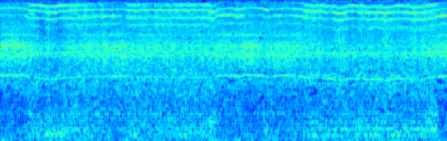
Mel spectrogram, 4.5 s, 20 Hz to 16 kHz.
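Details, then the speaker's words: Steady high-pitched whine with a faint hiss of air and water spray from a high-speed dental handpiece; it cuts a connecting occlusal groove between 1 mm depth holes on a model mandibular molar for a full cast gold crown preparation. "Once placed, these depth holes, after their depth of approximately 1 millimeter has been verified, can be connected by making a horizontal cut following the normal anatomy of the occlusal surface."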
